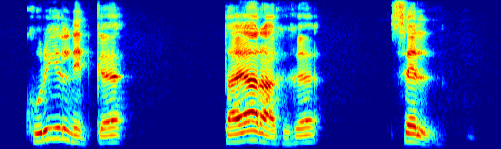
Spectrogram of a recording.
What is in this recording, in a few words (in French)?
tamoul à vos marques prêts partez; traduction tamoul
